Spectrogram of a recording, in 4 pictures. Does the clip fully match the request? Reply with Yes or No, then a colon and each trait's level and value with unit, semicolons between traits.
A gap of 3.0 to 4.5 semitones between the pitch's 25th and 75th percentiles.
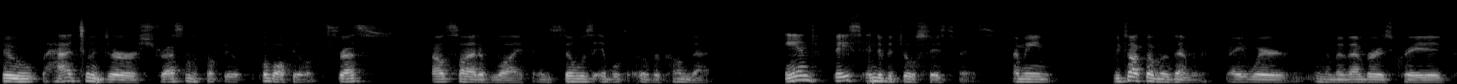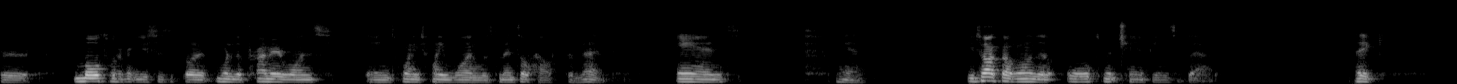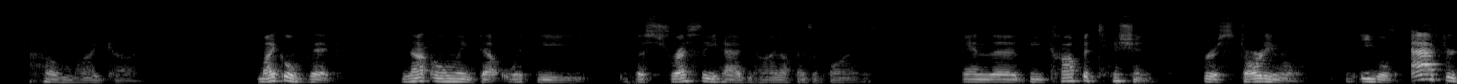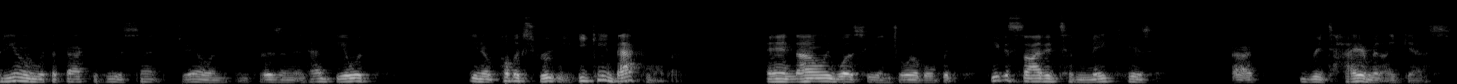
No: average, 4.9 semitones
